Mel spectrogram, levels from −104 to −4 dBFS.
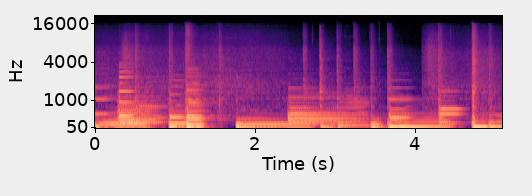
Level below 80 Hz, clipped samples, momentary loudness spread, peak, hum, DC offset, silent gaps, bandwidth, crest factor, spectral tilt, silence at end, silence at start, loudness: -26 dBFS; under 0.1%; 9 LU; -4 dBFS; none; under 0.1%; none; 12.5 kHz; 18 dB; -8 dB/octave; 0 s; 0 s; -24 LUFS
